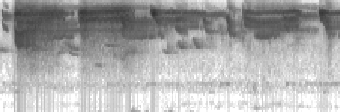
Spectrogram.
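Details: Fujian niltava chicks fed by their mother keep up a loud, almost continuous, buzzy high-pitched begging chorus, calls overlapping with barely a pause, plus faint low knocks.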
